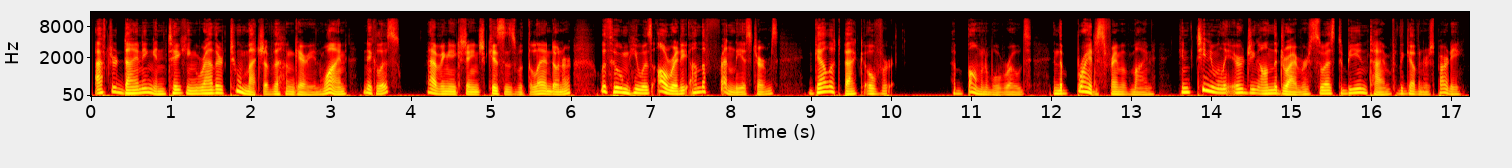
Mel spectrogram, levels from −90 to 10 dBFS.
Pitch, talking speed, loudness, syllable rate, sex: 130 Hz, 180 wpm, -21 LUFS, 6.0 syllables/s, male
